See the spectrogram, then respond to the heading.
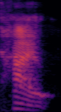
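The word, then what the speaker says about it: Hüller: Yeah, it's not Huller. It's Hyler.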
